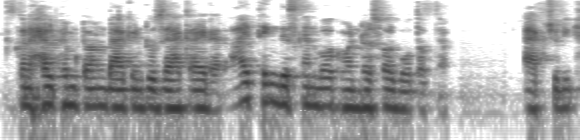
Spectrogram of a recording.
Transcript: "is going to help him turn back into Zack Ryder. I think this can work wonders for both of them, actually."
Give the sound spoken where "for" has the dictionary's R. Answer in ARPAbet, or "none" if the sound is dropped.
L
